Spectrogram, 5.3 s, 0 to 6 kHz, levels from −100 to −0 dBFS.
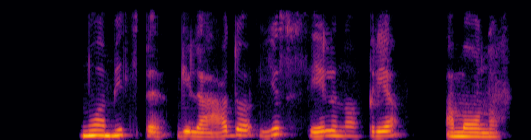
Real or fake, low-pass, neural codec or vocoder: real; 5.4 kHz; none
